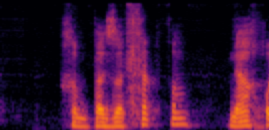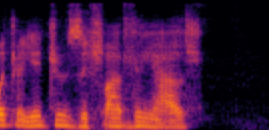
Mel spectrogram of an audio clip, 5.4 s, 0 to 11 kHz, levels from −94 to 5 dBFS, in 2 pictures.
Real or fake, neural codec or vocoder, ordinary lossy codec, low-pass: fake; codec, 44.1 kHz, 1.7 kbps, Pupu-Codec; MP3, 96 kbps; 9.9 kHz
